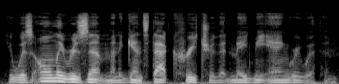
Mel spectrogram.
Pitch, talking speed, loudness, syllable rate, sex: 95 Hz, 230 wpm, -19 LUFS, 6.2 syllables/s, male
